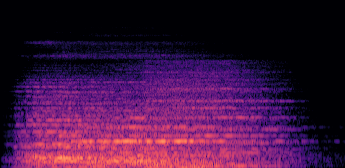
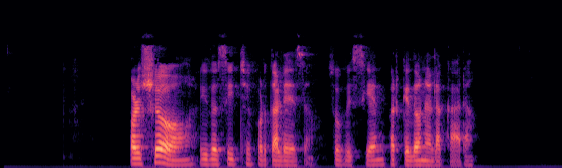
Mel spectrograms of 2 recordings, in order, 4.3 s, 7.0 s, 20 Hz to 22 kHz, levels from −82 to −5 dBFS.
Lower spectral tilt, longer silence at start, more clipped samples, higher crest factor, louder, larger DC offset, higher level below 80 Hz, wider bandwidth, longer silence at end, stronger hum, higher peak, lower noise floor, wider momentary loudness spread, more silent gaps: first, -7.5 dB/octave vs -4 dB/octave; second, 0.15 s vs 1.65 s; neither; second, 14 dB vs 24 dB; about the same, -29 LUFS vs -28 LUFS; neither; first, -40 dBFS vs -60 dBFS; first, 11.5 kHz vs 9.8 kHz; second, 0.6 s vs 1.1 s; neither; second, -14 dBFS vs -6 dBFS; second, -64 dBFS vs -75 dBFS; second, 14 LU vs 17 LU; neither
